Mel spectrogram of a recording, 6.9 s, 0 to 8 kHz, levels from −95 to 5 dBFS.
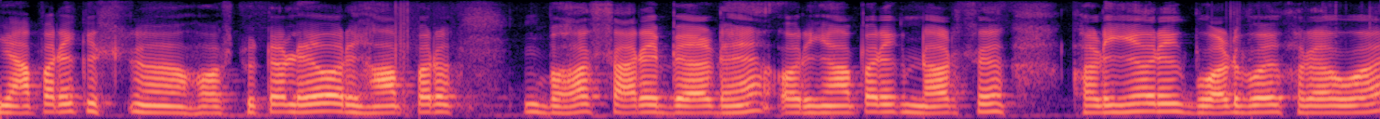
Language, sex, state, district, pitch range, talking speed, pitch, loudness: Hindi, female, Punjab, Pathankot, 170-190 Hz, 245 wpm, 175 Hz, -15 LUFS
